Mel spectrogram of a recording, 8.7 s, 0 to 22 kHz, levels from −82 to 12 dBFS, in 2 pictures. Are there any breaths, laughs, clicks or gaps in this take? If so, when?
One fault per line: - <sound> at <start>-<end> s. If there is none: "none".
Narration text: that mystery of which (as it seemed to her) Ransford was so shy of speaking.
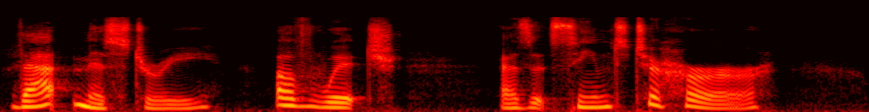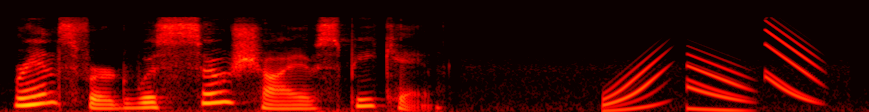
- chirp at 7.4-8.5 s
